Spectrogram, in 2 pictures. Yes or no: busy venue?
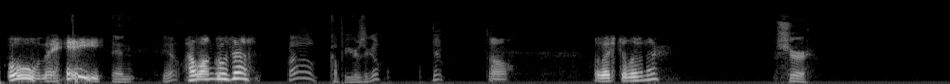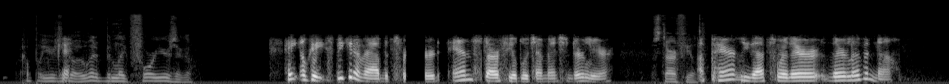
no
